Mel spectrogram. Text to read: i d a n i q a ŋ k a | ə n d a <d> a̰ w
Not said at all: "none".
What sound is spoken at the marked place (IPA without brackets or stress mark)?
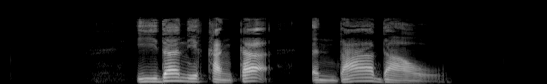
d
